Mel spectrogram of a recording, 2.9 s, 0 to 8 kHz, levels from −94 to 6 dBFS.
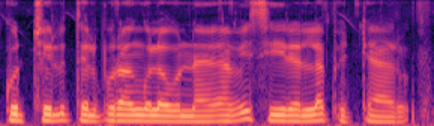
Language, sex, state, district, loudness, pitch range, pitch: Telugu, male, Telangana, Mahabubabad, -15 LUFS, 130-145 Hz, 135 Hz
